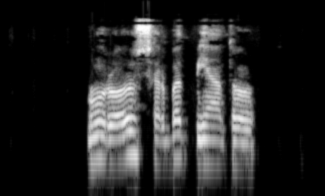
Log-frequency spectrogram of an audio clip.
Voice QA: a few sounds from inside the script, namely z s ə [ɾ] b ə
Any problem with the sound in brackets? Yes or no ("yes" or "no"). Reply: no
